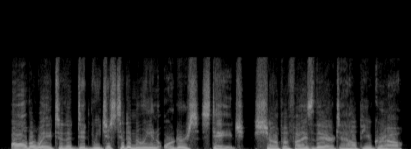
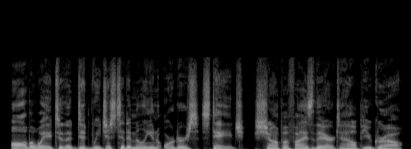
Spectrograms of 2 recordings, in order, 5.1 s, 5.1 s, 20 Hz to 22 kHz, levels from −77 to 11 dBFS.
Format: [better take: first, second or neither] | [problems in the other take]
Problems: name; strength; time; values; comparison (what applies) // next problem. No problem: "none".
second | distortion; slight; 10 dB below the speech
